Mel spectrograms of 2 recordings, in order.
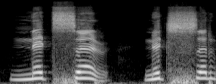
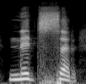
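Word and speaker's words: נצר: इब्रानी भाषा में ब्रांच जो है वो नेट्सर बोला जाता है। इब्रानी भाषा में नेट्सर, NETZER। ये कैसा उन्होंने स्पेलिंग करते हैं उसे NZR कैपिटल में लिखते हैं, मतलब नाजरेत।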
